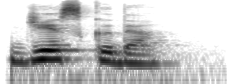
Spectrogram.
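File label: "дзескыда", Komi, female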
